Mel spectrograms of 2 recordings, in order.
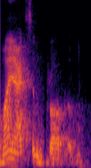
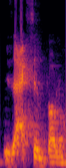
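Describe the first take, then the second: First: Slow, with "my" stressed to correct "His"; self-correction, "my" said slower with the weight on it. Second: Said in the usual way. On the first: Shown as a demonstration. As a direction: lean on "my" to fix the slip.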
